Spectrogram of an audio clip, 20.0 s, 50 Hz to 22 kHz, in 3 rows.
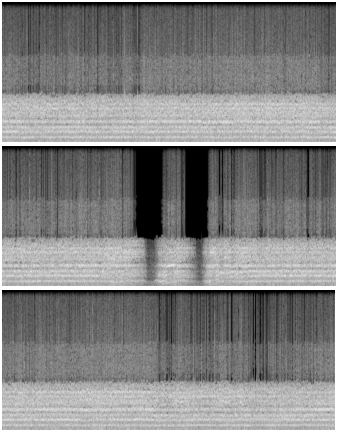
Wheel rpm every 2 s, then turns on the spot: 220, 230, 230, 220, 150, 120, 240, 230, 220, 230.
none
